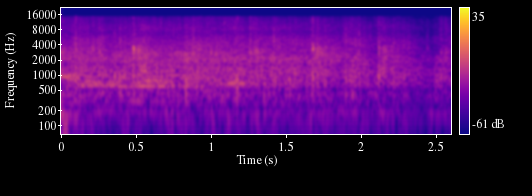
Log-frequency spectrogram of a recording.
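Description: Steady audience applause, a dense wash of many hands clapping throughout, moderately loud, with no voices over it; applause thanking the person who made a presentation slide for the preacher.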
